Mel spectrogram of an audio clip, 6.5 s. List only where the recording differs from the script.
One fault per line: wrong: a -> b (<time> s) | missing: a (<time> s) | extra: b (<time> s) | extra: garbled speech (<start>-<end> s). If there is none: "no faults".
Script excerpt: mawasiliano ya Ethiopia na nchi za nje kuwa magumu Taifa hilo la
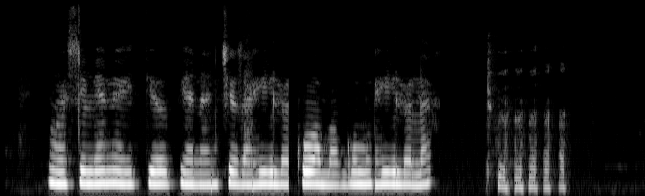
wrong: nje -> hilo (2.5 s)
missing: Taifa (3.7 s)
